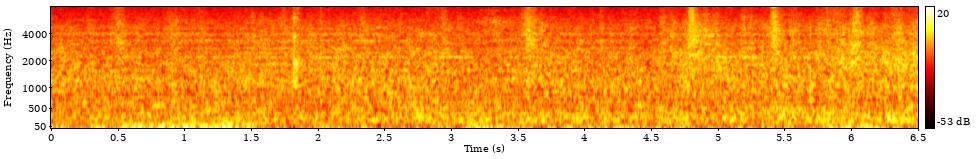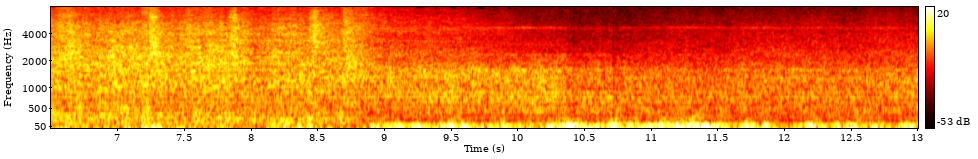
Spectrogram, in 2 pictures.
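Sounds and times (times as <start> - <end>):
wheels clicking over rail joints: 0.0 - 9.0
train low rumble: 0.0 - 13.0.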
